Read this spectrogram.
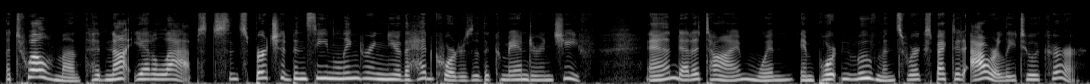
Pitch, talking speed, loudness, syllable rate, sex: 225 Hz, 175 wpm, -21 LUFS, 5.1 syllables/s, female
